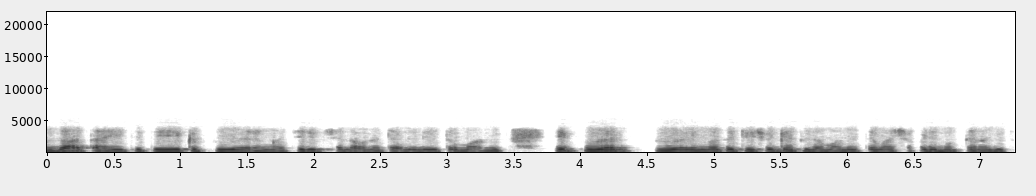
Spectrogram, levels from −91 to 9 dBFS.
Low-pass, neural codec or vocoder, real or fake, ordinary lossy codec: 5.4 kHz; none; real; none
